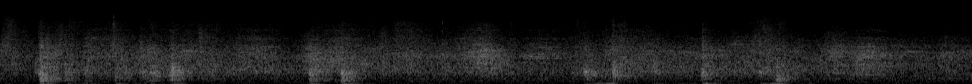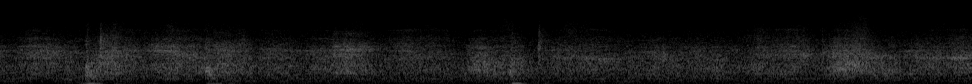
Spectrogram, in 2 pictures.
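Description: Bodies thump and scuff on a padded mat.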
